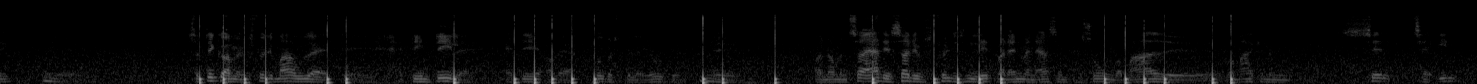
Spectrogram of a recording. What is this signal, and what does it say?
Tap code, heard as knocks on a wall, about 5 knocks a second, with speech in Danish. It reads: REFDR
